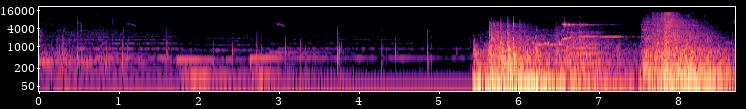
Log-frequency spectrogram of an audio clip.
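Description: Soundtrack music with slow held notes, then about five and a half seconds in a sudden loud noise effect lasting over a second, and another loud one near the end.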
